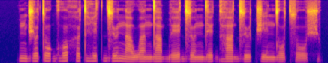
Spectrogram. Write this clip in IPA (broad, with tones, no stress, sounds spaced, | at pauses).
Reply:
n d͡ʒ ɵ˧ t o˧ ɡʱ o˦ h ɵ˧ t ɦ i˦ t d͡z ʉ˦ n a˨ w ɐ˧ n d a˧ b e˨˦ d͡z ɵ˧ n d e˧ ɡʱ a˦ d͡z ʉ˧ t͡ʃ i˧ n d o˧ t͡s o˨ ʃ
